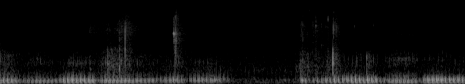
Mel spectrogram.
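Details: Cat purring while groomed and brushed, recorded in stereo: rumbling purr pulses that stop for about a second mid-way and then resume, with sharp brush scrapes and ticks near the pause.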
